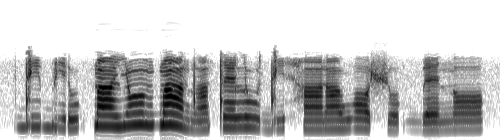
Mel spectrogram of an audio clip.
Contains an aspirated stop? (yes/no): no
